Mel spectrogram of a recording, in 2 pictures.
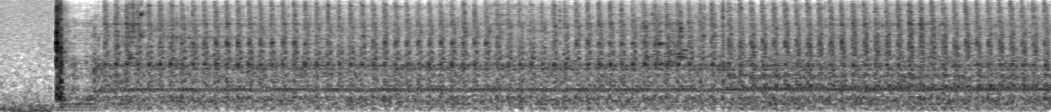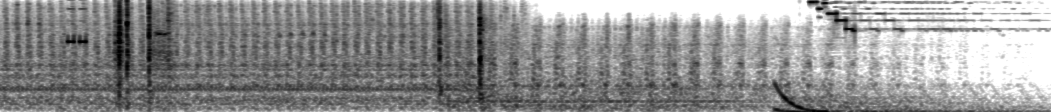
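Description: Sound design for a TV channel's logo sting: a steady mechanical whirring with a fine rapid ticking, broken by a few sharp clicks, then a quick falling sweep and a bright high ringing chime near the end.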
